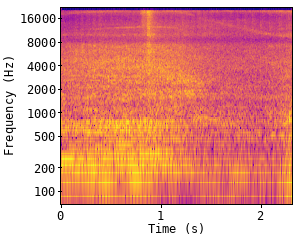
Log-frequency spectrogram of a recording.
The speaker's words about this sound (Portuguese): Ó, o caminhão. O cara buzinou, não sei se é porque eu fiquei apontando pro caminhão, pra quem tá ouvindo, foi eu o caminhão que apontando aqui.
